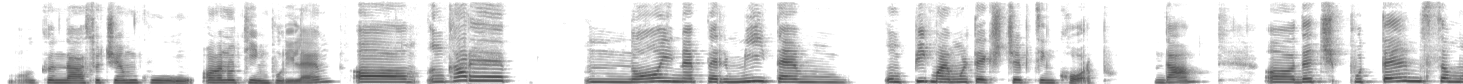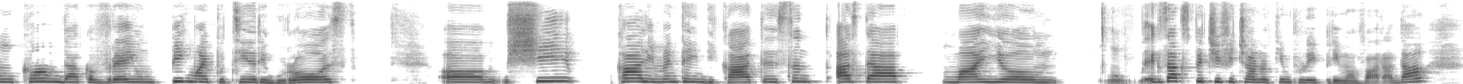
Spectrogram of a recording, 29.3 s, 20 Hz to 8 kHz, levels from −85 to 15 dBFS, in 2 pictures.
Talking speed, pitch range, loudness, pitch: 80 wpm, 240-295 Hz, -23 LUFS, 260 Hz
